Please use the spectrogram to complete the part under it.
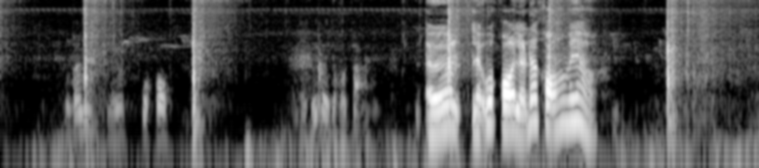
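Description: A machete chops into branches with sharp thwacks.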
